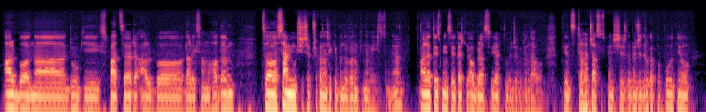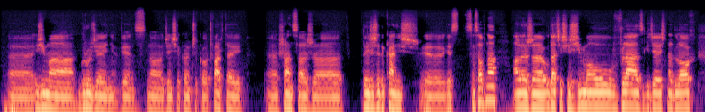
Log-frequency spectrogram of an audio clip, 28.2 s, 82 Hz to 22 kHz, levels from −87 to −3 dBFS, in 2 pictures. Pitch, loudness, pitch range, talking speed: 95 Hz, -19 LUFS, 90-105 Hz, 140 wpm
